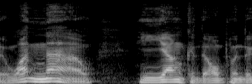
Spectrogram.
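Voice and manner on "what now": raised, exasperated dad voice; mildly hollered exasperation. A narrator's reading. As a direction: holler it, fed up with interruptions. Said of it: "my dad hollered".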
